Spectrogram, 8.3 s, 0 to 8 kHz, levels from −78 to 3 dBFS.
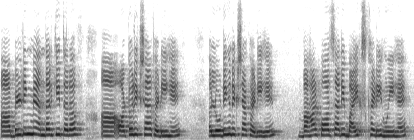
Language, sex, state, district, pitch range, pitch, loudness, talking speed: Hindi, female, Bihar, Madhepura, 265-320 Hz, 290 Hz, -13 LUFS, 165 wpm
